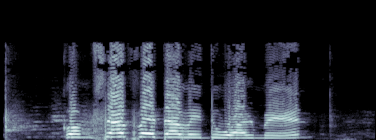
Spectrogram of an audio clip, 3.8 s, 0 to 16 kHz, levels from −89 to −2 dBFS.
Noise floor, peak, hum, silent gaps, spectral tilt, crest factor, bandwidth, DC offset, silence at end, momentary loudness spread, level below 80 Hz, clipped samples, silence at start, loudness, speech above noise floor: -54 dBFS; -2 dBFS; none; none; -1.5 dB/octave; 14 dB; 11.5 kHz; under 0.1%; 0.75 s; 10 LU; -60 dBFS; under 0.1%; 0.05 s; -13 LUFS; 40 dB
